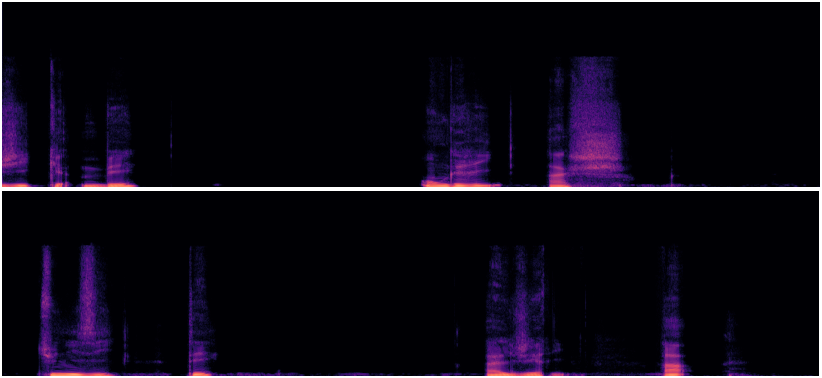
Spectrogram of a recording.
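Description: A man speaks calmly into a microphone in short bursts.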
